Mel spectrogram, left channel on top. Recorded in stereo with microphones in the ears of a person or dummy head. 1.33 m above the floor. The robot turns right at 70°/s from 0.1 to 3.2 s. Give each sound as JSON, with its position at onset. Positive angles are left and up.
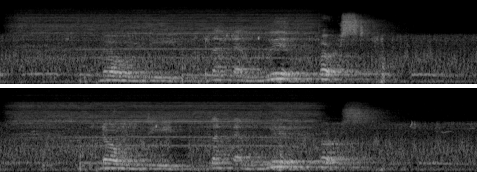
{"t": 1.0, "sound": "a woman speaking", "azimuth_deg": -100, "distance_m": 3.0}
